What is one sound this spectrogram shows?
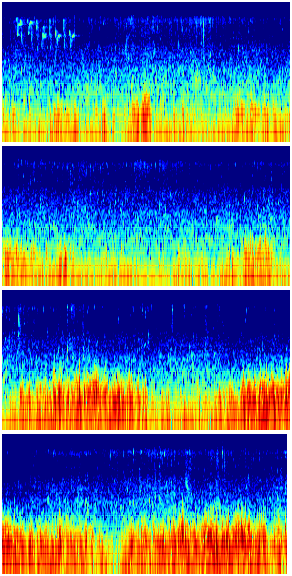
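Small waves lap and splash against rocks close by, swelling louder in surges.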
